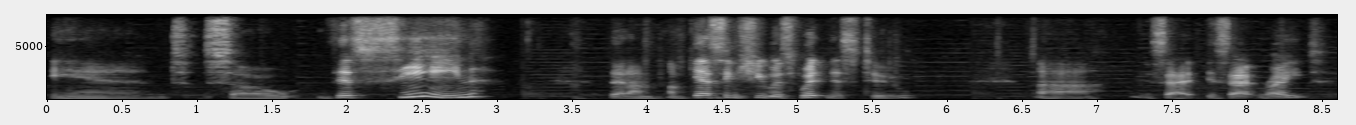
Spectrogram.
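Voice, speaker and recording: A man's voice: a little high, expressive, takes it slowly, husky. A man playing a tabletop game, describing his character in hesitant, piecemeal phrases. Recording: music playing behind the voice.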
